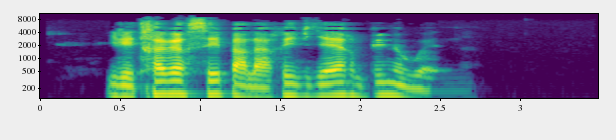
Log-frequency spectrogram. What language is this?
French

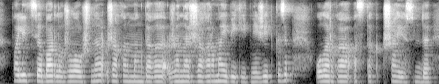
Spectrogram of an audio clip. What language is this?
Kazakh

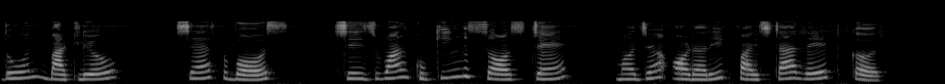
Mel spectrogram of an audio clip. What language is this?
Konkani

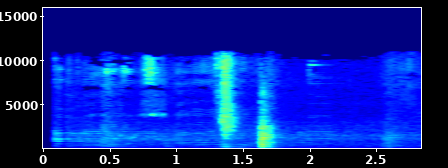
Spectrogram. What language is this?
Chinese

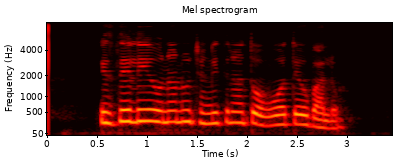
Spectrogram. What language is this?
Punjabi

